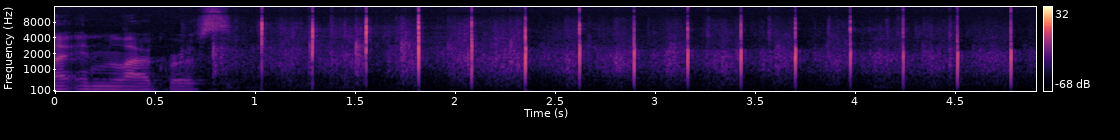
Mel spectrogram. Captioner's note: applause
